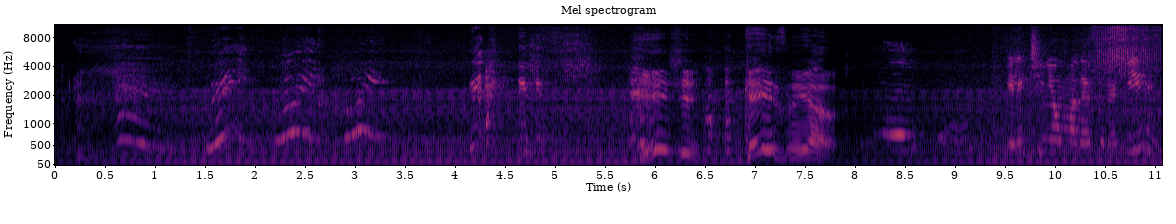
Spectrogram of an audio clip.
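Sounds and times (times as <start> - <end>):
nebulizer electric hum: 0.0 - 11.0.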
